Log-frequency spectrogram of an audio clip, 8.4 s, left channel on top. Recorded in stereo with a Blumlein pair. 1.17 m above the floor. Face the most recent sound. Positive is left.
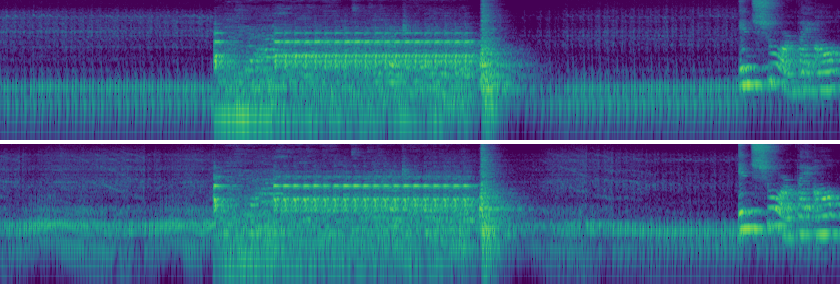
turn(degrees=-45)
